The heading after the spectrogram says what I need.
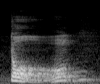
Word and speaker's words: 懂: 발음 시작. 동.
